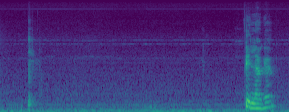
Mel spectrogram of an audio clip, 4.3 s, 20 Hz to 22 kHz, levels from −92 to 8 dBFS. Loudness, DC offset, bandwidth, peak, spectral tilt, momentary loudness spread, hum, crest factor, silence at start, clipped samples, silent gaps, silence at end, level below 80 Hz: -30 LUFS; under 0.1%; over 20 kHz; -8 dBFS; -6.5 dB/octave; 24 LU; none; 28 dB; 0 s; under 0.1%; none; 0 s; -48 dBFS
